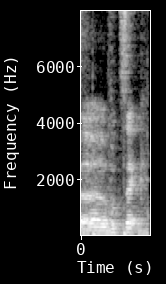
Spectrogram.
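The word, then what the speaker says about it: voetsek: All right, I think it's pronounced Vutsek.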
